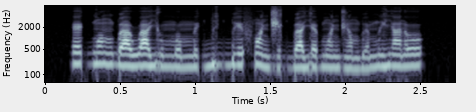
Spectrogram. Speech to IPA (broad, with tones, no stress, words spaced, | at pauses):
ɛ˦ɡ͡bɔ̃˦ ɡ͡ba˧ wa˧ju˨mo˨ me˨˦ɡ͡bi˦ ɡ͡be˦fɔ̃˦˨ d͡ʒɛ˨ ɡ͡ba˧jɛ˧bɔ̃˧ d͡ʒɔ̃˨bɛ˨˦mi˦ jã˦ɾo˦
